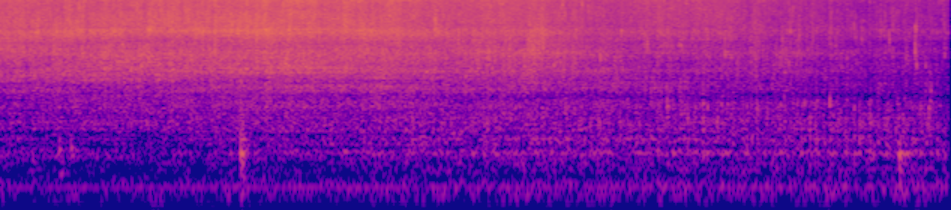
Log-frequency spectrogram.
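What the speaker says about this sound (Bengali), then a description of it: "এখন আমি ঝোল দিয়ে দেবো।" Curry broth poured into a hot pan: a loud, steady, close bubbling sizzle that continues evenly throughout, easing slightly toward the end, with no talking.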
